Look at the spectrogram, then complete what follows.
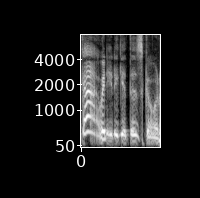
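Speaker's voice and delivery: put-on Yiddish-inflected English accent.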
